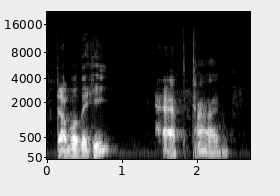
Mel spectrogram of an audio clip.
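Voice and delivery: mock hushed, very quiet voice. Complaining about someone's cooking, the speaker quotes her: retelling what she said. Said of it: "She says".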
